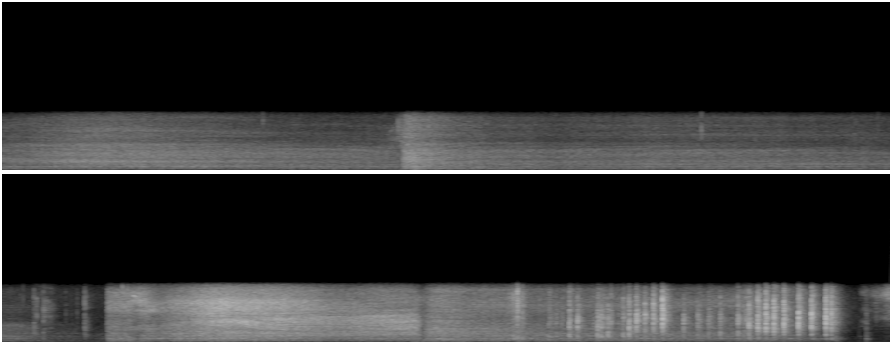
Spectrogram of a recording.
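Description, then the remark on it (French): Breathy, hissing air rushes from accordion bellows played to imitate the wind and the sea, swelling and fading, then turns louder and busier with a rapid patter of clicking buttons near the end. No one speaks. “Et avec ce soufflet, on peut faire des tas de choses. Le vent, la mer.”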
